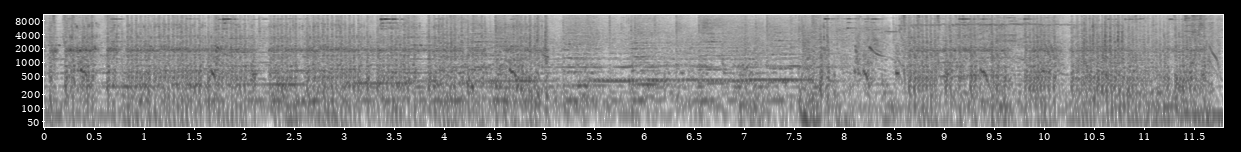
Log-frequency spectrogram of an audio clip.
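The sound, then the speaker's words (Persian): Gunfire roars loud and dense throughout, rapid overlapping shots blending into continuous bursts with sharp crashing impacts and no pause across the whole stretch. “برای سرمونه شلیک کن بزنش.”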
